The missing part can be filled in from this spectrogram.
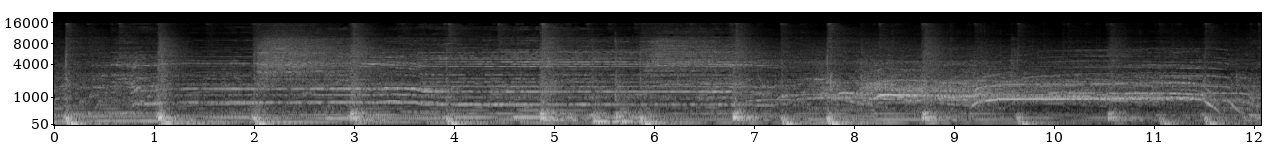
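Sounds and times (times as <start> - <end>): drums beating: 0.0 - 12.0
rock band playing: 0.0 - 12.0.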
